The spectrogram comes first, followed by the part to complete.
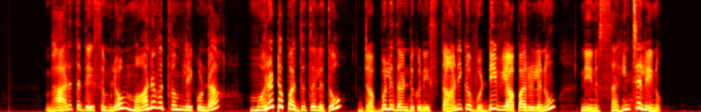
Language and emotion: Telugu, disgusted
